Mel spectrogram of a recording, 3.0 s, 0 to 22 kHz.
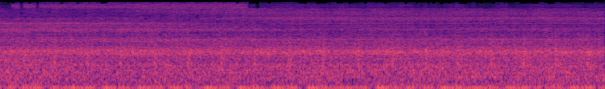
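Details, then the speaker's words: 1973 Corvette 454 big block with rebuilt carb, revived after sitting since the 1980s; rough, loping idle with cylinder 8 misfiring. Possible headlight vacuum leak on number 8 runner plugged, hoping richer mixture helps; runs about the same. "maybe without a potential vacuum link on that number eight runner it'll run a little bit more rich and then it'll start hitting"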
